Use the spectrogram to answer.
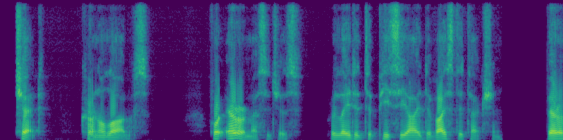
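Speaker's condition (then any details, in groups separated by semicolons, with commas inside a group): No condition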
